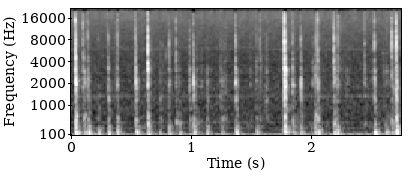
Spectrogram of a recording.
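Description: Rapid, uneven clicking of keys on a computer keyboard while writing Go code, close and clear, a continuous patter of individual keystrokes with no talk.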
